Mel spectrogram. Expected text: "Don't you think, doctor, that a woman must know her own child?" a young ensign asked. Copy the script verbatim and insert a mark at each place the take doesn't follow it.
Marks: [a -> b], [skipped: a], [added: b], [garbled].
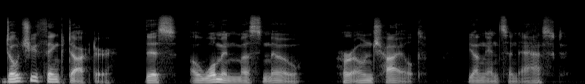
"Don't you think, doctor, [that -> this] a woman must know her own child?" [skipped: a] young ensign asked.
